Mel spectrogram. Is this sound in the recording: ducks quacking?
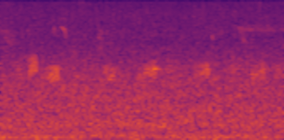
yes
